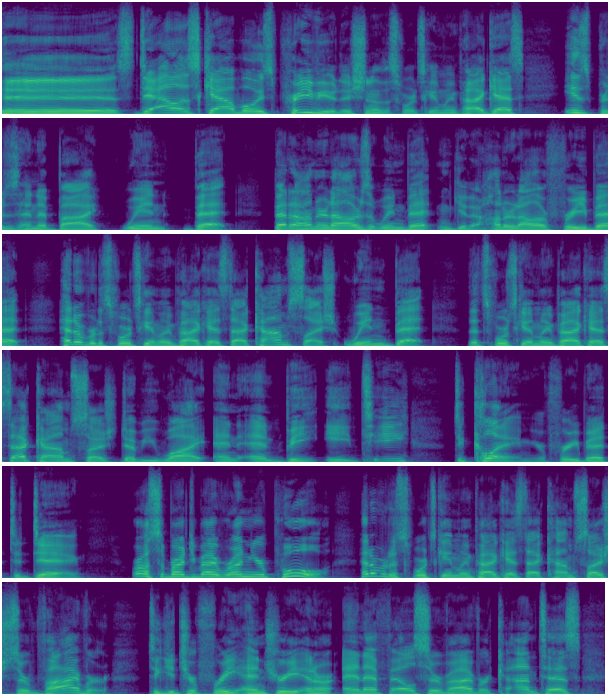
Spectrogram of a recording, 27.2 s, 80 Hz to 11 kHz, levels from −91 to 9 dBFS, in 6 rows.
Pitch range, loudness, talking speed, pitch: 140-185 Hz, -24 LUFS, 185 wpm, 160 Hz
